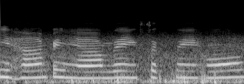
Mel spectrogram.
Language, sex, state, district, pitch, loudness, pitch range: Hindi, female, Haryana, Charkhi Dadri, 310 Hz, -14 LUFS, 300-330 Hz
